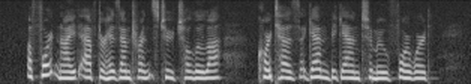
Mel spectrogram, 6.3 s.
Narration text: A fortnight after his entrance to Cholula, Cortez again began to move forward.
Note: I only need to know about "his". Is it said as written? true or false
true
